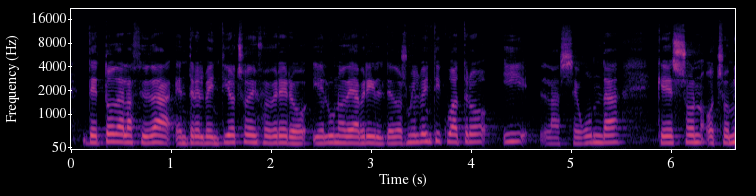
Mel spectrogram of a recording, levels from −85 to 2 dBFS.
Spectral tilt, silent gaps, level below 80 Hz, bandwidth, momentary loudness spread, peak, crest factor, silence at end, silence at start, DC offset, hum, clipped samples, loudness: -4 dB/octave; none; under -90 dBFS; 15.5 kHz; 9 LU; -22 dBFS; 18 dB; 0 s; 0.1 s; under 0.1%; none; under 0.1%; -39 LUFS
